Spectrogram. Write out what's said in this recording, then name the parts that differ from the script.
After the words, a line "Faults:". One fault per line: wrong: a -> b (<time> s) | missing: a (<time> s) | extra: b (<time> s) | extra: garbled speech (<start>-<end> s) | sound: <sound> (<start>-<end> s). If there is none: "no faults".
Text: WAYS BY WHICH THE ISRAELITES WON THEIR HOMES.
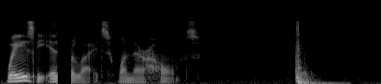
WAYS THE ISRAELITES WON THEIR HOMES.
Faults:
missing: BY WHICH (0.3 s)
sound: dropout (0.6-0.7 s)
sound: thud (3.0-3.5 s)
